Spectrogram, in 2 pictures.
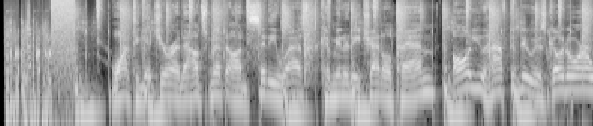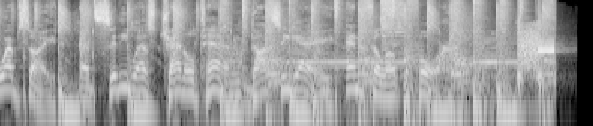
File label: Announcement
